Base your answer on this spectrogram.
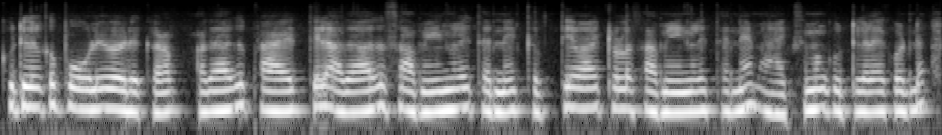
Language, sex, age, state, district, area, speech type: Malayalam, female, 18-30, Kerala, Kozhikode, rural, spontaneous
